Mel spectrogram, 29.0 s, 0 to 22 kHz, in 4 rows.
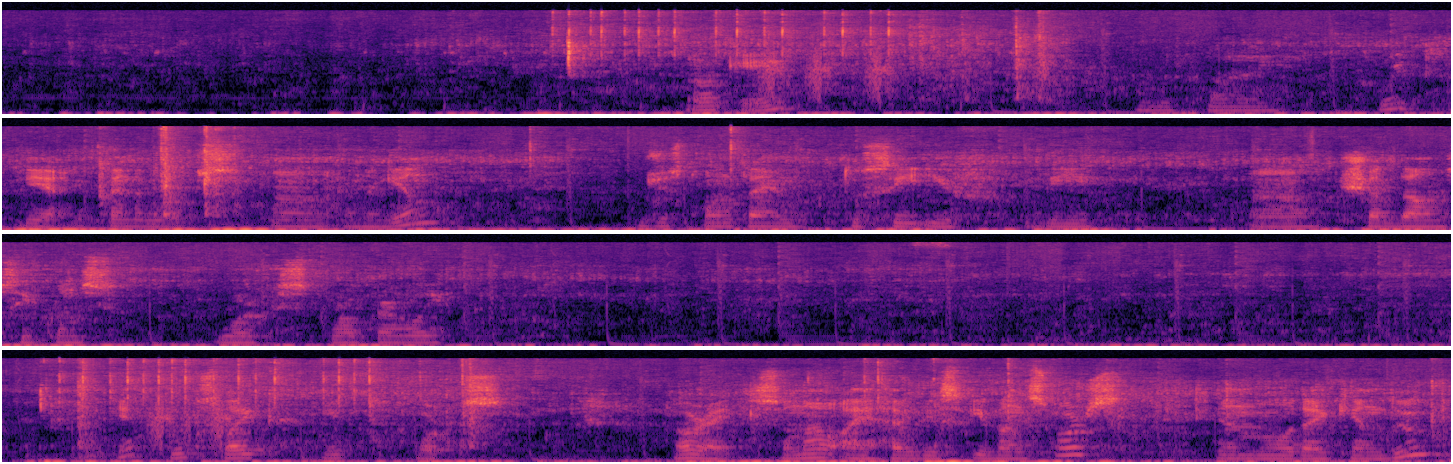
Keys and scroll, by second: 5.0 super+c, 7.9 alt+p, 8.2 Return, 23.9 shift+c, 26.2 Escape, 27.0-28.9 typing, 28.8 Escape.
